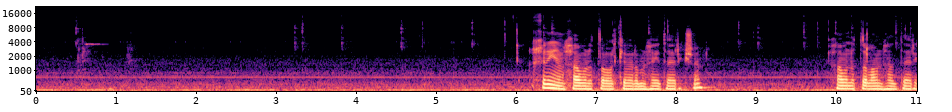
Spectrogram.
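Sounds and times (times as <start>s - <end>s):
low steady hum: 0.0s - 11.0s
computer mouse clicks: 3.2s - 6.1s, 8.7s - 11.0s.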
